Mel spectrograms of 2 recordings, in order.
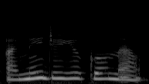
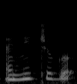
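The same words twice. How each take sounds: First: Slow, insistent "I need you go now"; deliberate demonstration of an order; emphatic command. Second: Said in the usual way. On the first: Shown as a demonstration. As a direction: press each word of "I need you go now" slowly and firmly. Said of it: "Se vocês perceberem na minha entonação na voz".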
